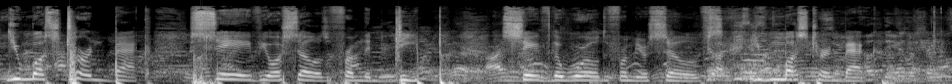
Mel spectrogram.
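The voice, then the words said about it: Booming, microwave-like creature voice. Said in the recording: “booming into the hull of the needle ship in a microwave voice.”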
